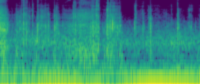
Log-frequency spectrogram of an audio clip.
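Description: Faint rustling and crinkling of a paper seed packet being handled, over a quiet steady hiss.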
